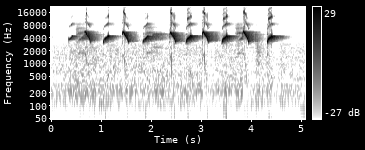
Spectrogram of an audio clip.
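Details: Brown-throated sunbird giving its rival-calling notes, used as a lure: after a short silence, a run of about nine high, sharp, down-slurred chips at a quick, slightly uneven pace, then quiet.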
